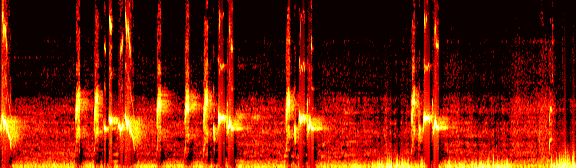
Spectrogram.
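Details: Sooty-headed bulbul sounding off loudly at rivals as a lure: a busy run of quick bubbly, chirping phrases, thinning out later while a louder low rumbling noise rises behind.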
